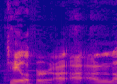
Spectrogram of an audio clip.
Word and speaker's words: Caelifer: It's not Calver, it's Caifer.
